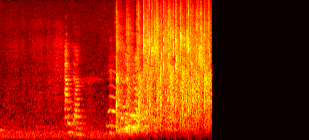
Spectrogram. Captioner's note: applause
